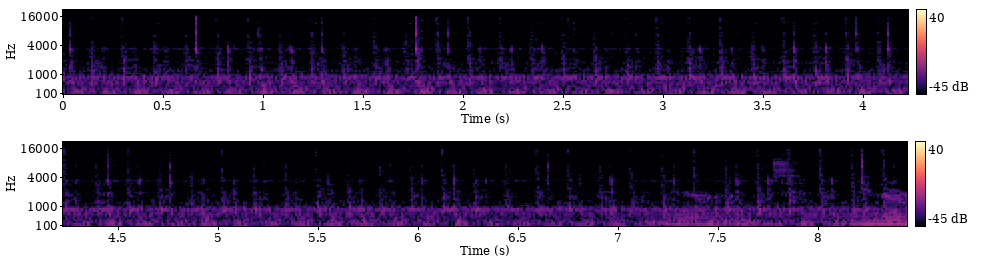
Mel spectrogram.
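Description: A sewing machine runs steadily, stitching fabric strips for a table runner, its fast even needle chatter continuing close and unbroken for the whole stretch, with a faint voice now and then underneath.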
